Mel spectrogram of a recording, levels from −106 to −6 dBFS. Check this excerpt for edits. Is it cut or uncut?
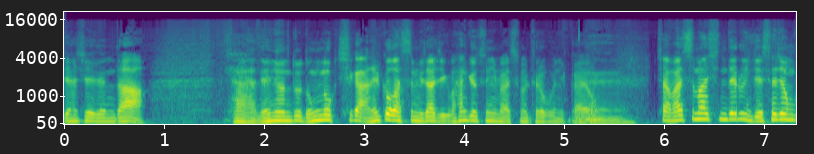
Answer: uncut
